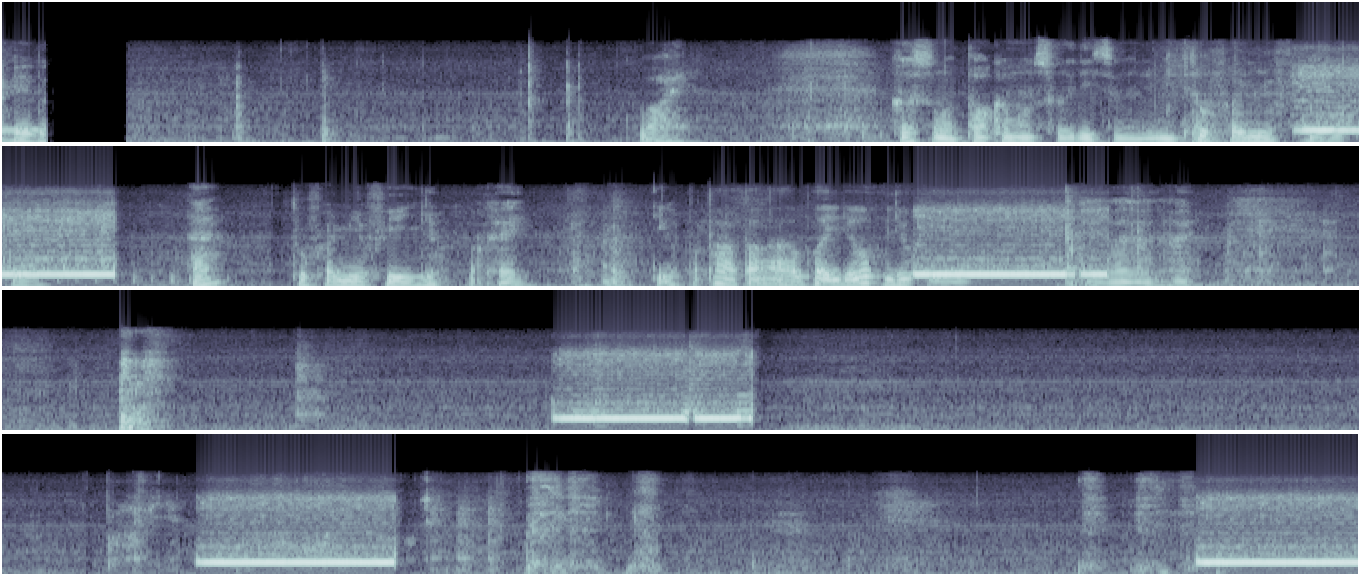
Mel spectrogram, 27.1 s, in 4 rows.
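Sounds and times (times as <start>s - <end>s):
speech: 0.0s - 0.2s, 3.2s - 3.5s, 4.4s - 13.2s
telephone ringback tone: 6.5s - 7.4s, 11.3s - 12.4s, 16.3s - 17.4s, 21.3s - 22.4s, 26.3s - 27.1s.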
